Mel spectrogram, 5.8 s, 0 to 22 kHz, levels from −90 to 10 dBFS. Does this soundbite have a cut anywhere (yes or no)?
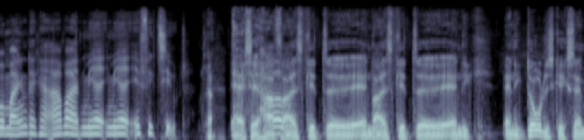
yes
